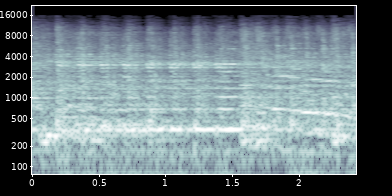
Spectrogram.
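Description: Live dance-band music with a steady beat: a long held note that starts sliding downward near the end.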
